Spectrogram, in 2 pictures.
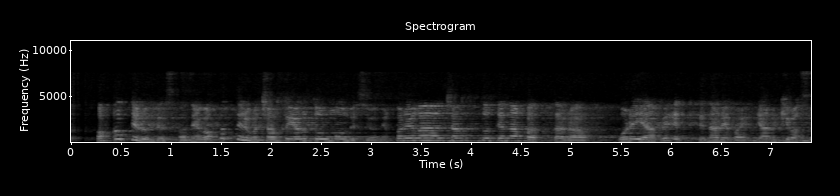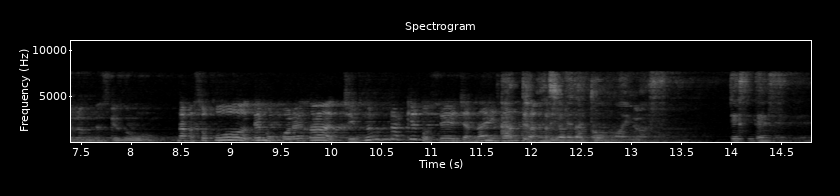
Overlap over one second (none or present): present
